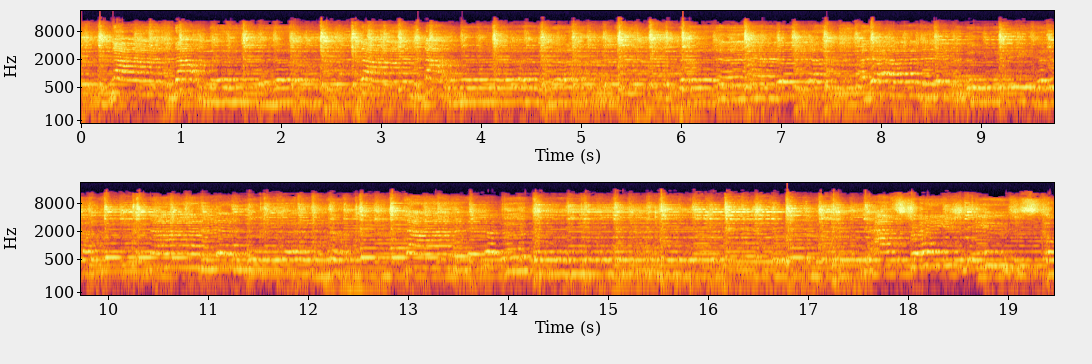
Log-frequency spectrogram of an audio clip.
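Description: Live folk music between sung verses: strummed acoustic guitar with other instruments, and wordless 'na na' singing in the first few seconds.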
